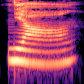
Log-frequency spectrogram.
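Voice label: "niang", third tone, pinyin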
